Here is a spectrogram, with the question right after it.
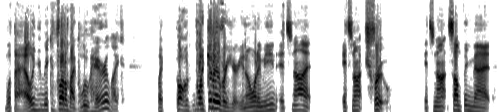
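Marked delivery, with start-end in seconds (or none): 0.1-3.6 mock outrage. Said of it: "Am I gonna be like".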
